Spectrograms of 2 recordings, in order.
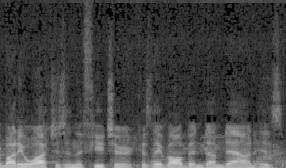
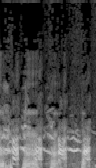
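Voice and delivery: Cajun accent; 3 dB louder than usual. Shown as a demonstration. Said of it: "Do it".

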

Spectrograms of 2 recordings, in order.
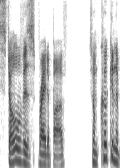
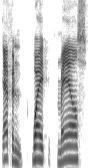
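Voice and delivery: imitated yell; 5 semitones higher than usual. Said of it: "They yelled, like".

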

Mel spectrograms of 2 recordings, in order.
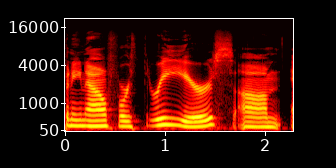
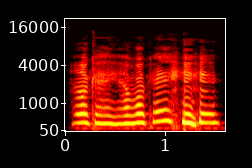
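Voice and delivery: laughing; 8 semitones higher than usual. Real, not acted. Recovering from laughing fit.

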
